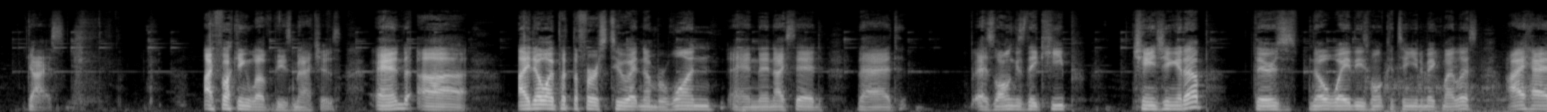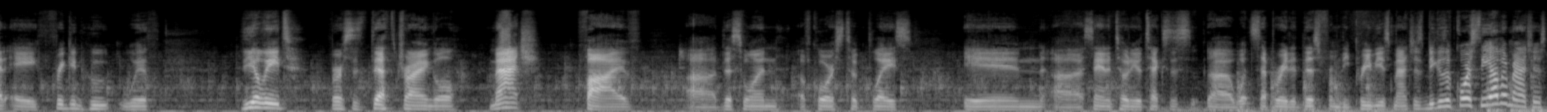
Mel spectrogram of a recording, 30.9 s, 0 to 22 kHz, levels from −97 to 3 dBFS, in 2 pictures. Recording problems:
household noises; faint; throughout; 20 dB below the speech

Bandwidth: 14.5 kHz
